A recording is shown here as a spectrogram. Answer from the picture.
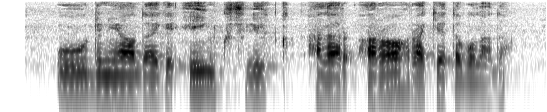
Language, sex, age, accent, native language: Uzbek, male, 35+, Surxondaryo, Uzbek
